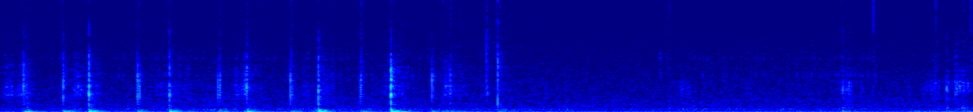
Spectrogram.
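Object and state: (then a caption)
Bar of soap scratched with long nails. Long blue acrylic nails scratch the edge and side of a solid white bar of soap held in the hand. Quick, uneven bursts of crisp, bright scratching clicks ride over a low steady hum, bunched in the first half of the clip before easing into quieter, sparser scrapes near the end.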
